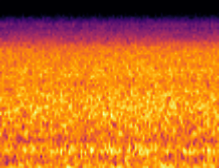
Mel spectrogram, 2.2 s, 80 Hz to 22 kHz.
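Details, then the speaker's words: Closed-case mining rig, BTC-S37 motherboard with six RTX 3060 Ti, fans at low speed, about 65 dB; soft even airflow hiss, power supply loudest; normal quiet fan noise, temperatures barely rising. "voilà donc pour moi en termes de bruit avec le système de ventilation c'est ça va c'est un souffle vraiment léger"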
